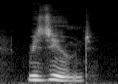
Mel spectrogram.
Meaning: simple past and past participle of resume
- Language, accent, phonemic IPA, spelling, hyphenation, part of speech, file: English, US, /ɹɪˈzumd/, resumed, re‧sumed, verb, En-us-resumed.ogg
